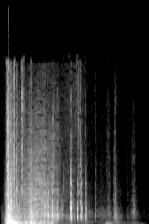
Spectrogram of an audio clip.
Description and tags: Breaking a single wooden barrel.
